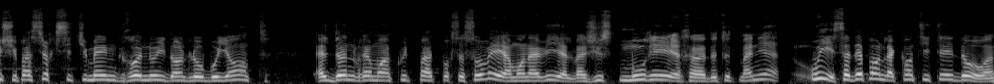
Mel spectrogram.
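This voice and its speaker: A man's voice: high voice, dry recording. A man casually telling jokes and little stories, chatty and digressive, with plenty of filler sounds. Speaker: storyteller. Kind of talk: casual joke and story telling.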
